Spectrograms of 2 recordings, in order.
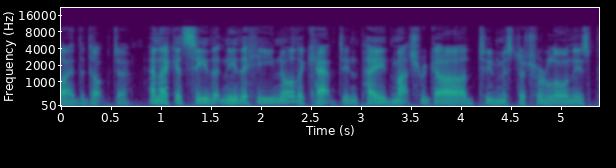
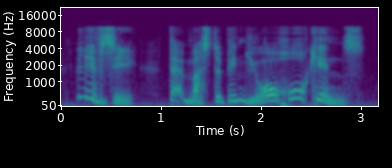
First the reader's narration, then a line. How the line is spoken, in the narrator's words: cried the squire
